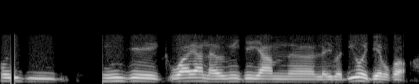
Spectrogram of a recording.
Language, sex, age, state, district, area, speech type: Manipuri, male, 18-30, Manipur, Kangpokpi, urban, conversation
